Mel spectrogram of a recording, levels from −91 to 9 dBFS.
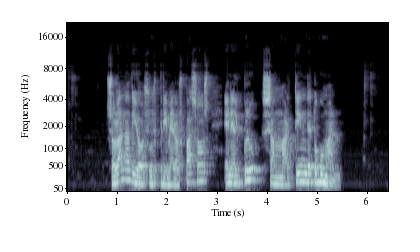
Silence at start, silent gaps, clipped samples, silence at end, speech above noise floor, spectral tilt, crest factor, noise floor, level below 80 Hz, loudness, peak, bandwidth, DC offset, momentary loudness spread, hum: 0.8 s; none; under 0.1%; 0.95 s; 52 dB; -5 dB/octave; 14 dB; -66 dBFS; -50 dBFS; -14 LUFS; 0 dBFS; 9.2 kHz; under 0.1%; 7 LU; none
